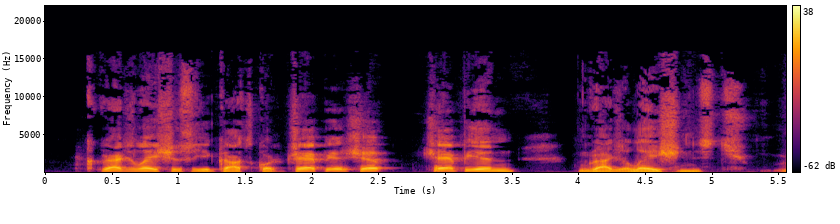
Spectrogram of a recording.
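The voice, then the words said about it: Imitates another person's voice. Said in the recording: “That was my Miz impression.”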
